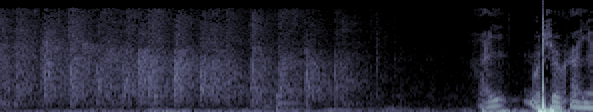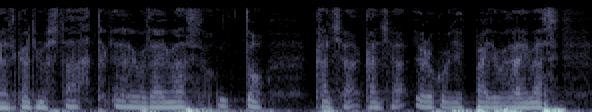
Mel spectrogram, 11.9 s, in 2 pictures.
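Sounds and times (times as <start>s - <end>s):
audience applause: 0.0s - 3.9s
speech: 4.9s - 11.6s.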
